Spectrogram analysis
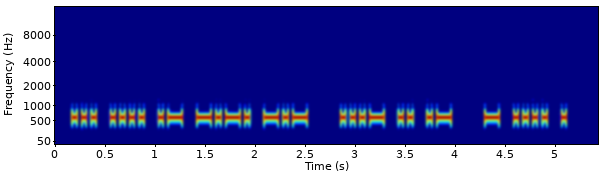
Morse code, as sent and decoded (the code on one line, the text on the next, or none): ... .... .- -.-. -.- / ...- .. .- / - .... .
SHACK VIA THE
